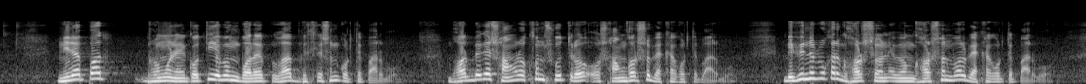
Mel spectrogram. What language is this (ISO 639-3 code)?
ben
